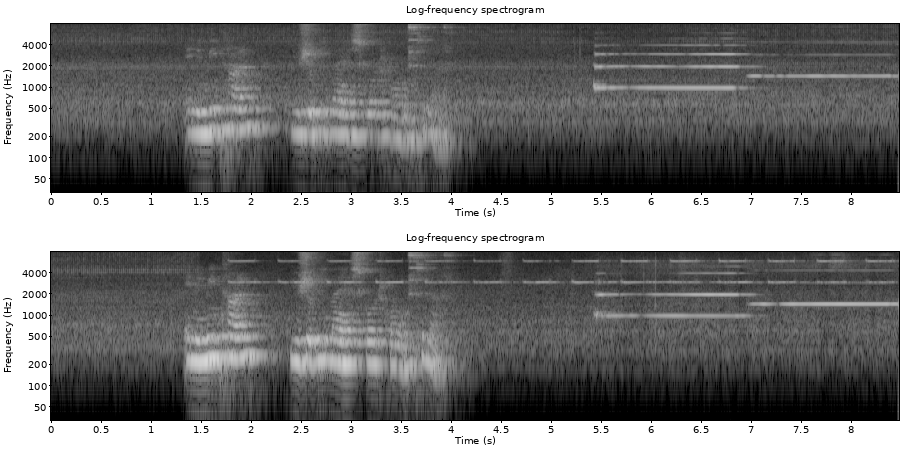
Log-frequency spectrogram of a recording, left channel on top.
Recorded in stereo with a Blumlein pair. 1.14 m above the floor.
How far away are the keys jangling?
About 1.8 m.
